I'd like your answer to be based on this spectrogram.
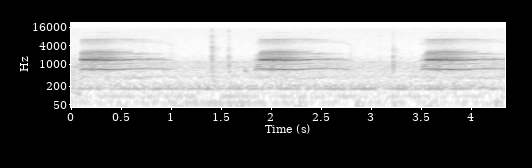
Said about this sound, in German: Katzen.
